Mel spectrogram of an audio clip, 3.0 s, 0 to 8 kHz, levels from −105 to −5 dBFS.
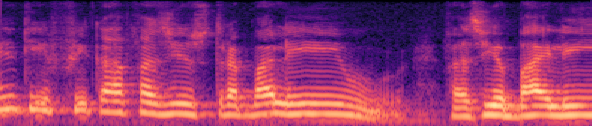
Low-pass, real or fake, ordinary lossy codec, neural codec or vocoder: none; real; none; none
